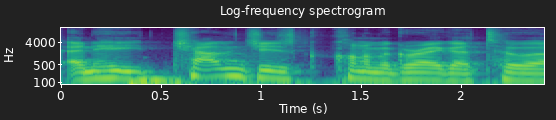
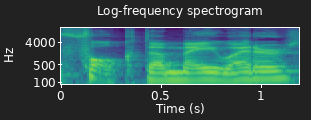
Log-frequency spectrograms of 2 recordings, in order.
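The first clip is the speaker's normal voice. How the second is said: ordinary delivery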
